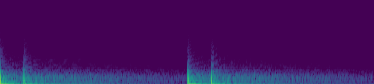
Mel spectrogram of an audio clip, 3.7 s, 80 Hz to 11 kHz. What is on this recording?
Heart Beating 128bpm
Heart Beating 128 bpm
Beating, Deep, Free, Hall, Heart, Hit, Impact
